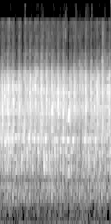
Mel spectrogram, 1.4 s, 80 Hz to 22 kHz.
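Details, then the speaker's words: Whale FP0184 Watermaster motorhome/caravan fresh-water pump tested after repair with taps open, bleeding air: fast, even chugging pulses, several per second, with a bright mechanical buzz as it pulls water and builds pressure, running normally. "Just let it get to pressure a bit more. You can hear it chugging away"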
